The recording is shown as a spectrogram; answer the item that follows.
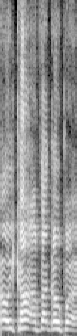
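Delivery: acted high-pitched shout. Retelling someone at a visitor centre forbidding a GoPro: imitating someone shouting. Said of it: "someone else is shouting".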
